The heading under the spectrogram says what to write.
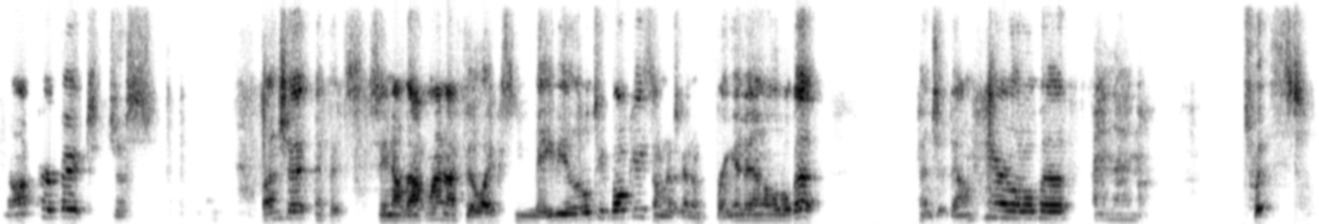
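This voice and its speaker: A woman teaching a craft class in a casual, chatty, encouraging way, demonstrating step by step, with soft r sounds that lean toward w. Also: lowish voice, lively intonation, normal speed. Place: indoor room, teaching an online class. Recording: echoey room, distant microphone.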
